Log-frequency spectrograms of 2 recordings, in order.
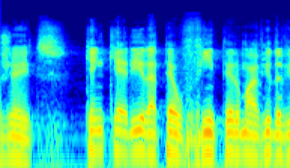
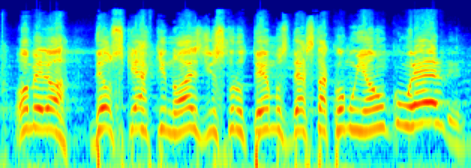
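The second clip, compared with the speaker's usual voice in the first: loud, high fervent preaching; preaching at full force; 7 semitones higher, 10 dB louder than usual. Acted. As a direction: drive it home to the congregation.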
